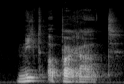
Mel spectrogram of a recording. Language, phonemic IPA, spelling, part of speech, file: Dutch, /ˈnitɑpaːraːt/, nietapparaat, noun, Nl-nietapparaat.ogg
- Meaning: stapler, mechanical device to attach together papers etc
